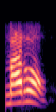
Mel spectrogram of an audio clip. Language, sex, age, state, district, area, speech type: Bodo, female, 60+, Assam, Kokrajhar, rural, conversation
